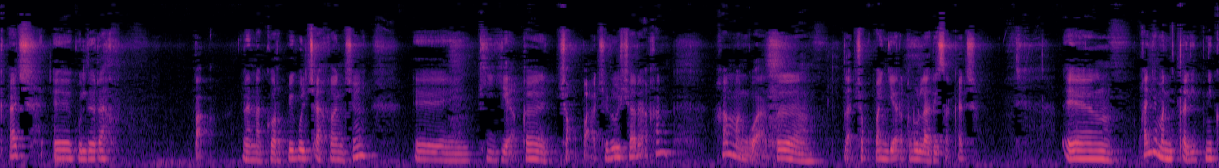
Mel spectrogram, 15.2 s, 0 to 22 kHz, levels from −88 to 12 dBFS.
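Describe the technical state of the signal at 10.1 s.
At 10.1 s the speech carries plainly audible transform-codec damage that runs through the whole clip, most likely WMA compression at a rate that points to roughly 48 kbps. Coarse quantisation smears noise across long blocks, so a ringing, washy hiss rises and falls with the speech and weak detail drops out. Unlike a simple low-pass or band-limiting fault, the top end still reaches about 20.1 kHz; the damage is smearing, not lost bandwidth.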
